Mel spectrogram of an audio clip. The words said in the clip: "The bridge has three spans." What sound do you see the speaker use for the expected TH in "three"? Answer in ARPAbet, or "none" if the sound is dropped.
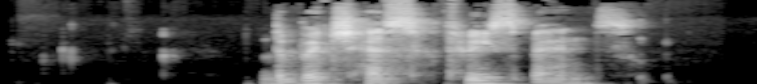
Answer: TH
